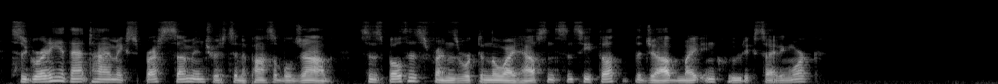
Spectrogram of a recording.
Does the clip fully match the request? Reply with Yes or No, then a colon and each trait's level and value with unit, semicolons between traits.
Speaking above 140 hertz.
No: low, 105 Hz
